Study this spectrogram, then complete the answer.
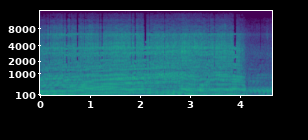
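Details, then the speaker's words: Camaro V8 after swapping stock cam for Elgin 1840P cam (228/230, .585 lift, 112 LSA), which fixed the torque converter acting up: deep lumpy chug snapping cleanly up through the revs, even firing, no knocks or misses; healthy. "apparently that's exactly what was going on because it's doing exactly what it should now god this thing sounds good dude nice chug"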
